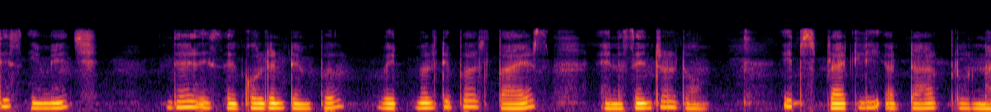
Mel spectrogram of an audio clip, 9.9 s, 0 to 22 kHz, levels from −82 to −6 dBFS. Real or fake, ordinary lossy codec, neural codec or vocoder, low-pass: real; none; none; 7.2 kHz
